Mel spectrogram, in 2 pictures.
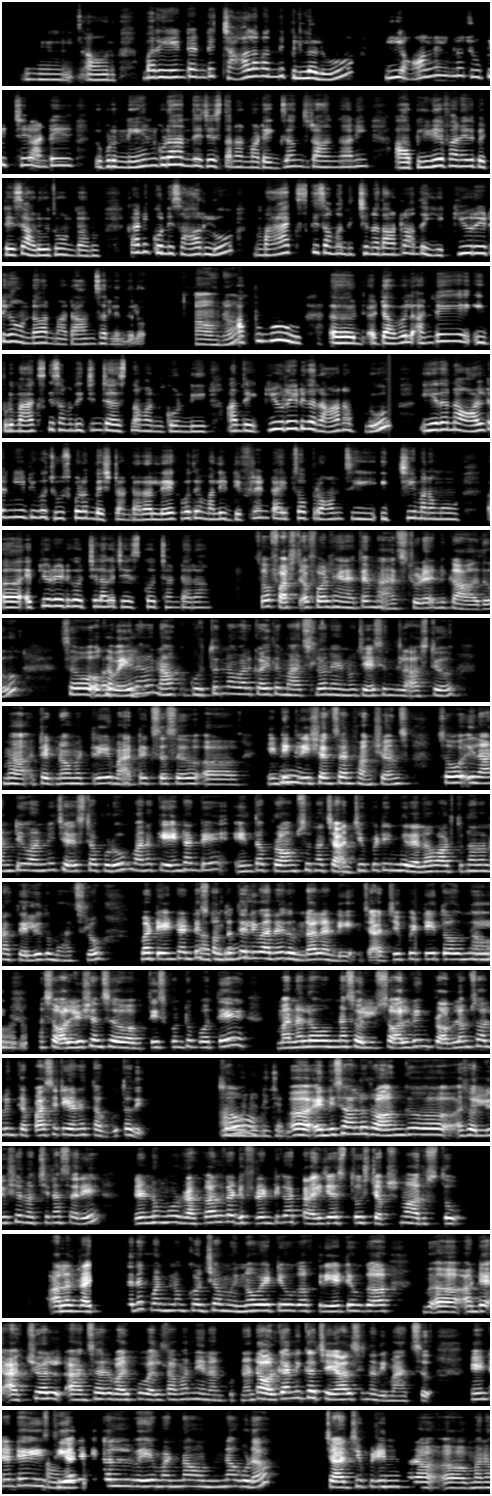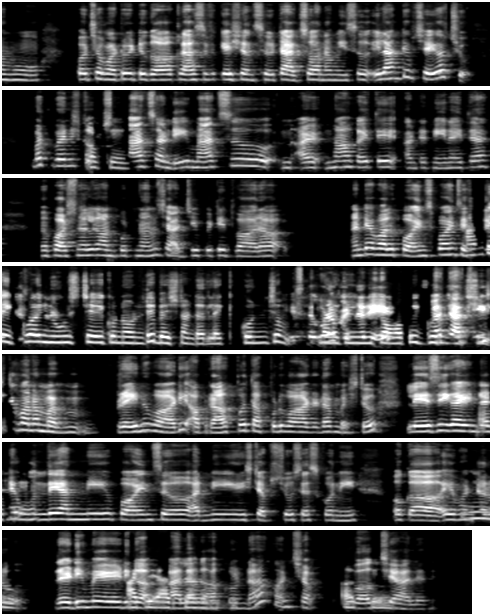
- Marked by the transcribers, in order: in English: "ఆన్‌లైన్‌లో"; in English: "ఎగ్జామ్స్"; in English: "పిడిఎఫ్"; in English: "మ్యాథ్స్‌కి"; in English: "అక్యురేట్‌గా"; tapping; in English: "డబుల్"; in English: "మ్యాథ్స్‌కి"; in English: "అక్యురేట్‌గా"; in English: "ఆల్టర్నేటివ్‌గా"; in English: "బెస్ట్"; in English: "డిఫరెంట్ టైప్స్ ఆఫ్ ప్రాంప్ట్స్"; in English: "అక్యురేట్‌గా"; in English: "సో, ఫస్ట్ ఆఫ్ ఆల్"; in English: "మ్యాథ్స్ స్టూడెంట్‌ని"; in English: "సో"; in English: "మ్యాథ్స్‌లో"; in English: "ట్రిగ్నోమెంట్రీ, మాట్రిక్సేస్"; in English: "ఇంటిగ్రేషన్స్ అండ్ ఫంక్షన్స్. సో"; in English: "ప్రాంప్ట్స్"; in English: "చాట్ జీపీటీ‌ని"; in English: "మ్యాథ్స్‌లో. బట్"; in English: "చాట్ జీపీటీ"; in English: "సొల్యూషన్స్"; in English: "సోల్ సాల్వింగ్ ప్రాబ్లమ్ సాల్వింగ్ కెపాసిటీ"; in English: "సో"; in English: "రాంగ్ సొల్యూషన్"; in English: "డిఫరెంట్‌గా ట్రై"; in English: "స్టెప్స్"; in English: "ట్రై"; in English: "ఇన్నో‌వేటివ్‌గా క్రియేటివ్‌గా"; in English: "యాక్చువల్ ఆన్సర్"; in English: "ఆర్గానిక్‌గా"; in English: "మ్యాథ్స్"; in English: "థియరెటికల్"; in English: "చాట్ జీపీటీ"; in English: "క్లాసిఫికేషన్స్ టాక్సానమీస్"; in English: "బట్, వెన్ ఇట్ కమ్స్ టు మ్యాథ్స్"; in English: "మ్యాథ్స్"; in English: "పర్సనల్‌గా"; in English: "చాట్ జీపీటీ"; in English: "పాయింట్స్, పాయింట్స్ ఎక్స్‌ప్లేన్"; in English: "యూజ్"; in English: "బెస్ట్"; in English: "లైక్"; in English: "టాపిక్"; in English: "అట్లీస్ట్"; in English: "బ్రెయిన్"; in English: "లేజీ‌గా"; in English: "పాయింట్స్"; in English: "స్టెప్స్"; in English: "రెడీ‌మేడ్‌గా"; in English: "వర్క్"
- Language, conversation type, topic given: Telugu, podcast, ఆన్‌లైన్ మద్దతు దీర్ఘకాలంగా బలంగా నిలవగలదా, లేక అది తాత్కాలికమేనా?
